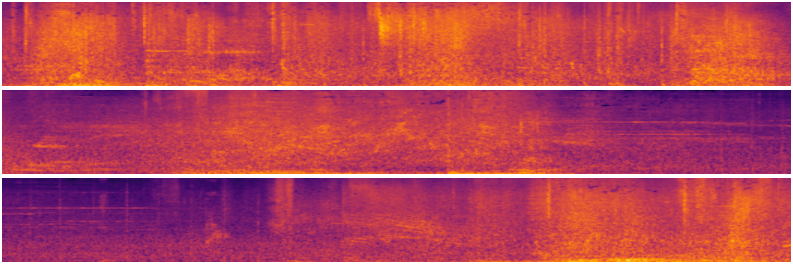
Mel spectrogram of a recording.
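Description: Spell effects crackle and whoosh in quick bursts.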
